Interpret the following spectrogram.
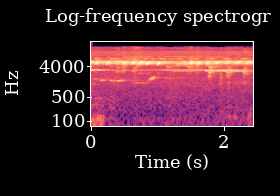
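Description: Rainforest insect chorus: a steady, high-pitched shrill drone, with a few faint bird chirps in the first second.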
